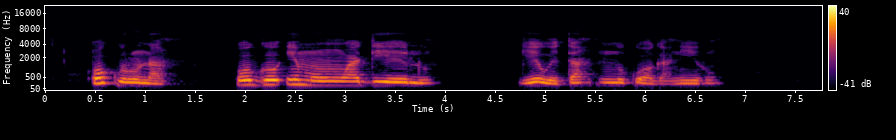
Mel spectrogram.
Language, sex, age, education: Igbo, male, 15-29, tertiary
